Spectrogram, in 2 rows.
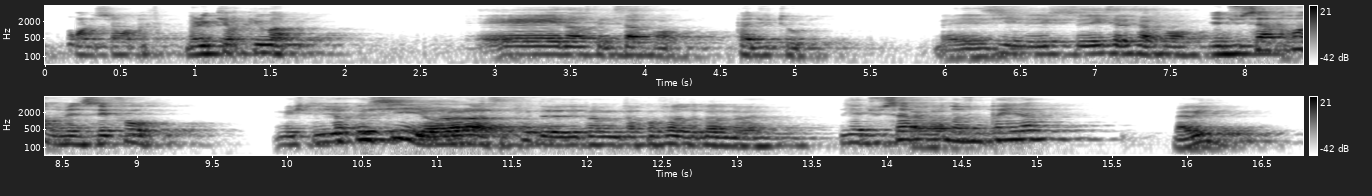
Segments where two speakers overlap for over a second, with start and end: none

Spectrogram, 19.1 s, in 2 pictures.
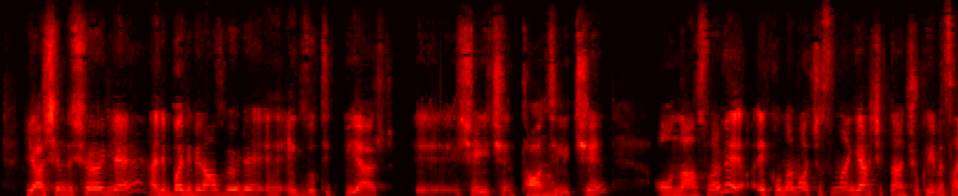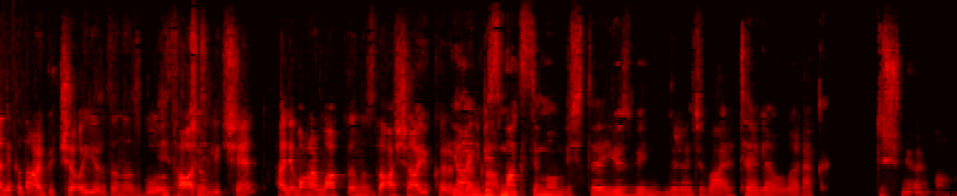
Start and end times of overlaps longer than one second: none

